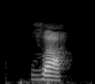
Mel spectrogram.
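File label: "за", Komi-Zyrian, female; audio dict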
